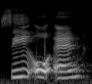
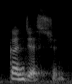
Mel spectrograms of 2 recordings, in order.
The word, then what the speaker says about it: congestion: नहीं आएगा, जे नहीं आएगा, यहाँ जी आएगा, CONGESTION, CONGESTION, कंजेस्शन, ठीक? So when ever you feel कि मैम स्पेलिंग्स गलत होती है, तो मैं ये नहीं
